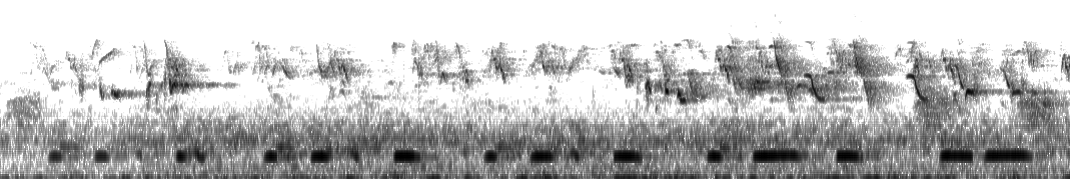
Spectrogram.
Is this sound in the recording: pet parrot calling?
yes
